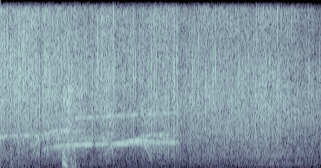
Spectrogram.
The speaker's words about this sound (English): Audience, big round of applause.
